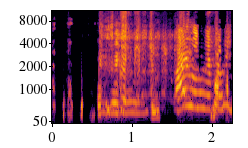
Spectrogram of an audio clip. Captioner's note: laughter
